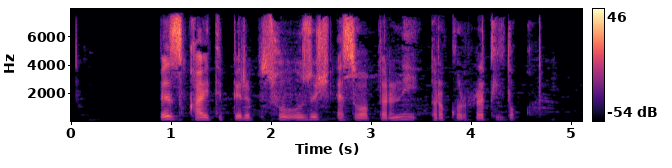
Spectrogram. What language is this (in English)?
Uyghur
